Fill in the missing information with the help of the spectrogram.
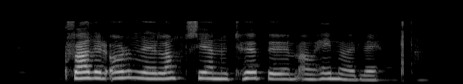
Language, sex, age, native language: Icelandic, other, 20-29, Icelandic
